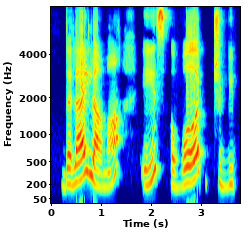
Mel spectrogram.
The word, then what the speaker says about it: Dalai Lama: So, Dalai Lama, Dalai Lama is a word should be pronounced and we should spell it also correct.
